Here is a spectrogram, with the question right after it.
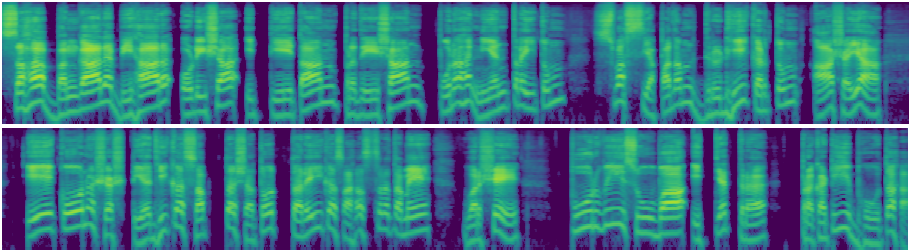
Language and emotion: Sanskrit, neutral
